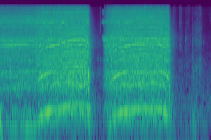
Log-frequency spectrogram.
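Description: Power drill driving a small screw through a bottle cap into a hardwood handle, in two runs of the trigger: a steady motor whine that stops just before two seconds in, a short pause, then a second run that ends about three and a half seconds in. The motor pitch climbs and then drops as each run ends.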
